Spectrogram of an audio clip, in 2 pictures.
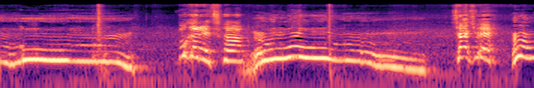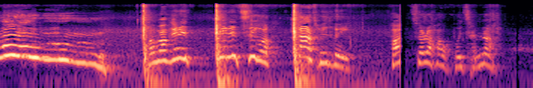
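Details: A pet Alaskan Malamute named Luoluo, sulking over a trick too hard to learn, produces a chain of arching, rising-and-falling howls and whiny yips, shortening into quick clipped cries near the end.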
